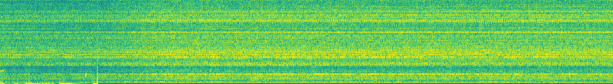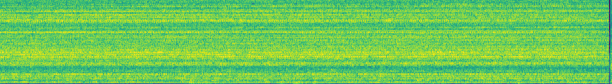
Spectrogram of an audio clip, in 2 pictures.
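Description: Schaublin lathe running steadily while a tool faces down a small brass nut, an even motor hum and hiss with a few constant tones. A few short sounds come in the first two seconds, then the running sound swells over about a second and a half and holds level.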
